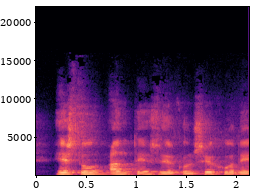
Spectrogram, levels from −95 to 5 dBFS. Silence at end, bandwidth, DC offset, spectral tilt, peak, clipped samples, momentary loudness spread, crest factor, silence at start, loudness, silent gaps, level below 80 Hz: 0 s; 12.5 kHz; under 0.1%; -4.5 dB/octave; 0 dBFS; under 0.1%; 5 LU; 16 dB; 0.2 s; -17 LUFS; none; -74 dBFS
